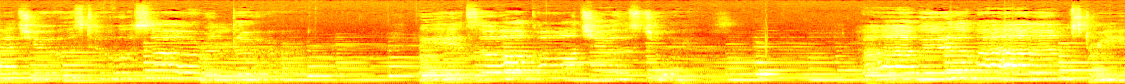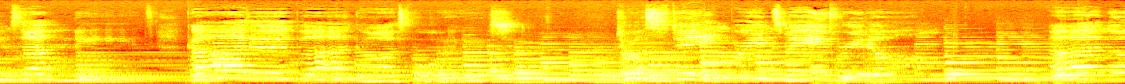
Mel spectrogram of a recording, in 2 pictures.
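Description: A woman singing while she accompanies herself on a grand piano, in sung phrases a few seconds long over sustained piano chords.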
